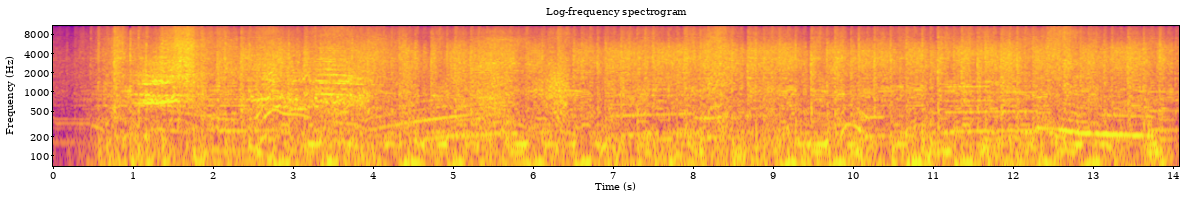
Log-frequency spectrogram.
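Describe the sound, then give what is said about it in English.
Motorcycle engines roar in a chase as riders swerve through oncoming traffic, a loud, dense and continuous engine drone. Whining and squealing sounds are layered on top throughout. “Ford and Trey swerve through oncoming traffic”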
